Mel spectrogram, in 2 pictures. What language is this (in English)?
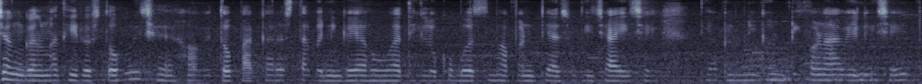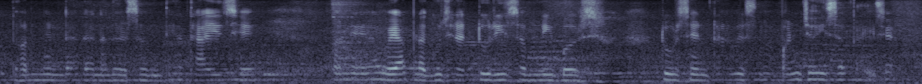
Gujarati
